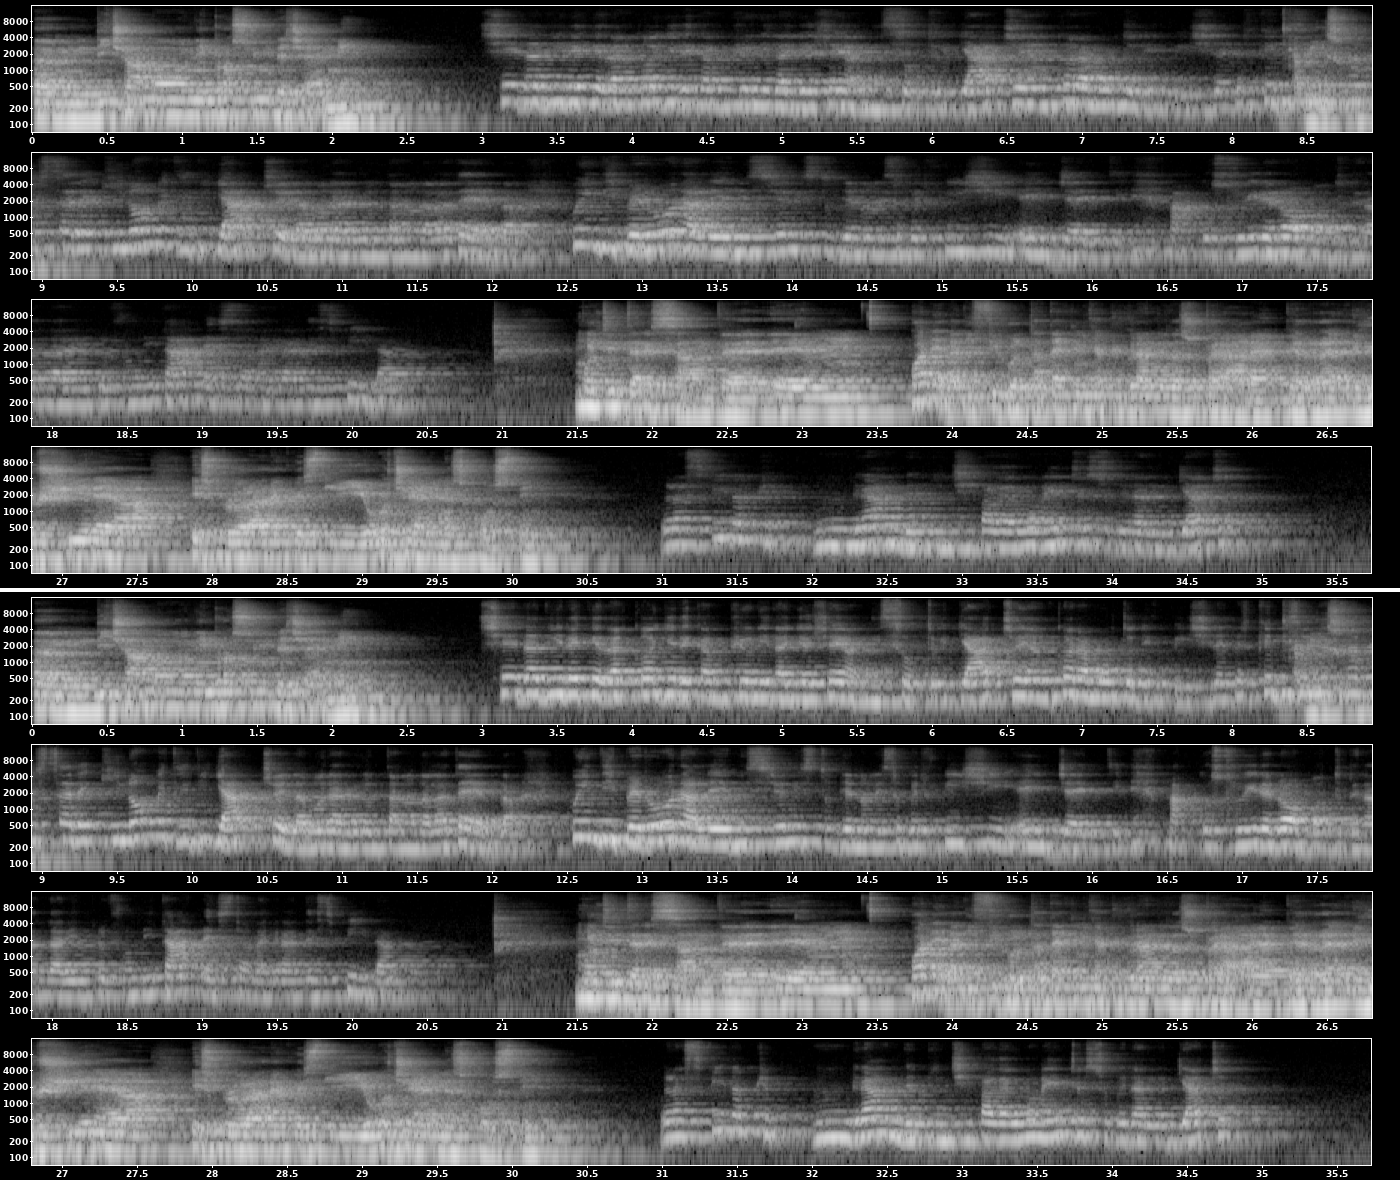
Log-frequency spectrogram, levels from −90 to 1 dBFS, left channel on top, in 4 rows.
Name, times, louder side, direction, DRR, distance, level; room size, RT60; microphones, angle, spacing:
voice 1, 0.0-2.2 8.4-8.9 20.9-21.2 21.5-23.3 23.7-30.2, left 1 dB, 15° left, -5 dB, 0.8 m, -22 dB
voice 2, 3.0-20.3 31.0-34.7, right 3 dB, 50° right, 2 dB, 0.4 m, -28 dB
3.1 x 2.8 x 4.5 m, 1.3 s
head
